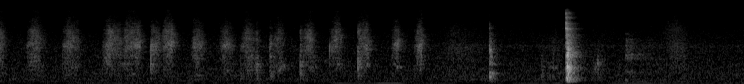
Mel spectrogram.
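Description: Quick scratchy rubbing strokes on a painted canvas, about four a second, stopping about four seconds in. They are followed by a small click and then a sharp, louder click just before six seconds.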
